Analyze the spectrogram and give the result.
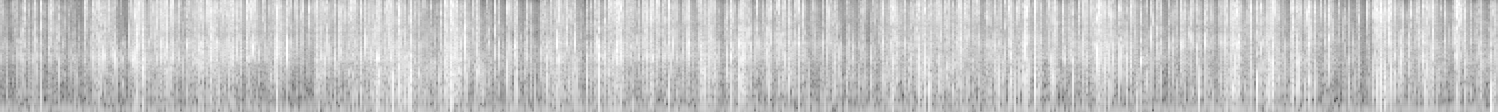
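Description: A small clear plastic bag filled with hair ties is squeezed and crinkled by fingertips with long nails. Dense, bright crackling and crinkling runs steadily throughout, with rapid overlapping crunches and almost no low end.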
